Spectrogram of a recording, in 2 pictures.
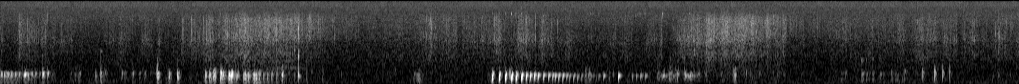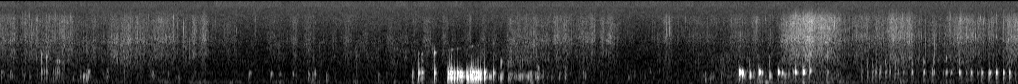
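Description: Low gurgling, rumbling stomach growls in bursts, typical hunger borborygmi from gas and fluid moving through an empty gut.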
